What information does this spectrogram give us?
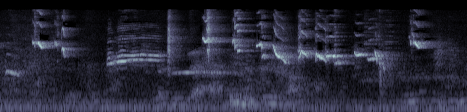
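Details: Wild white-rumped shama calling a female with song: high thin whistles, a few quick trills and descending slurred notes, varied phrases separated by short gaps, a low background hum present.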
